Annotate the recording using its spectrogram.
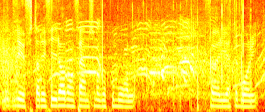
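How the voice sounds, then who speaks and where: A man's high, animated voice over noticeable background noise. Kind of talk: live sports commentary. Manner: fast, excitable, rising with each chance; animated, breathless.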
